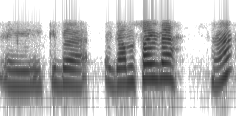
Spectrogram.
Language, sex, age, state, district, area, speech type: Assamese, female, 45-60, Assam, Goalpara, urban, conversation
